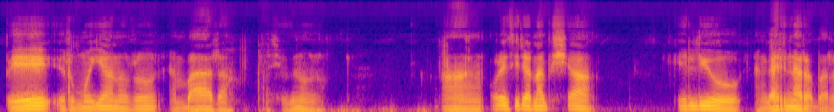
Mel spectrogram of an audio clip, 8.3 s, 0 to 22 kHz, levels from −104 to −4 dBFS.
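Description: Throughout, the speech sounds grainy and rough, which points to likely Opus compression at a low bitrate near 24 kbps; a spectrogram shows noise-filled bands reaching 20.3 kHz with few holes.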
